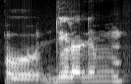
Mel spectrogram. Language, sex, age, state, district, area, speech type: Nepali, male, 60+, West Bengal, Jalpaiguri, urban, spontaneous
